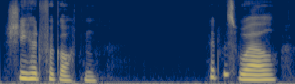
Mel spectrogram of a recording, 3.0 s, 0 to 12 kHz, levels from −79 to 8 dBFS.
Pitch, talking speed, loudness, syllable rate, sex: 210 Hz, 120 wpm, -16 LUFS, 4.9 syllables/s, female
